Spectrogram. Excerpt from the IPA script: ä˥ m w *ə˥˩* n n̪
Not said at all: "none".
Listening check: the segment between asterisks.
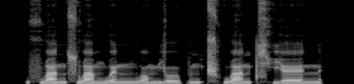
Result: ə˥˩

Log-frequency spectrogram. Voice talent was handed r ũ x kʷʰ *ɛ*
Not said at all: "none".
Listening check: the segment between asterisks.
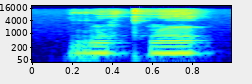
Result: ɛ̃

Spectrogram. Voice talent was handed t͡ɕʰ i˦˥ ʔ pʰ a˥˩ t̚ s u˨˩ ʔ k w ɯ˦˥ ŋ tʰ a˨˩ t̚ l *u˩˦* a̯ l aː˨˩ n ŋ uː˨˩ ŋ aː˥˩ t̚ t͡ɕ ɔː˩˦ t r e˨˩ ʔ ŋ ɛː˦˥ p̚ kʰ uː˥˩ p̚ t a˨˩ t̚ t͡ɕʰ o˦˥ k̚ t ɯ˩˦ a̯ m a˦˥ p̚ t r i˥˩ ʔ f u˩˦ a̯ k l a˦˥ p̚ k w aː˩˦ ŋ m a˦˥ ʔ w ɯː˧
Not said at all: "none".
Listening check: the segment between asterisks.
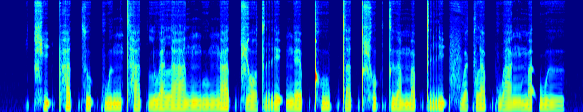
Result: u˨˩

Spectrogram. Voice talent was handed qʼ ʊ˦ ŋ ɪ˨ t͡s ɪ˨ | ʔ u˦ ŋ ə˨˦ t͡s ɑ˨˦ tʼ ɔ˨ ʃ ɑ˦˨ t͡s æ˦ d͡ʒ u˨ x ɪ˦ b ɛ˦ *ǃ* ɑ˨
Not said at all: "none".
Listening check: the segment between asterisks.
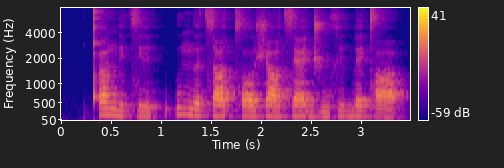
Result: tʼ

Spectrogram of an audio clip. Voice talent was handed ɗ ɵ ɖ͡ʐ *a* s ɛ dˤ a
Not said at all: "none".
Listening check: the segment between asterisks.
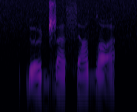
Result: a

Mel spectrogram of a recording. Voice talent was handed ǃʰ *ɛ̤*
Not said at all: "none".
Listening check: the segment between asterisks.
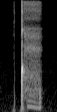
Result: ɛ̤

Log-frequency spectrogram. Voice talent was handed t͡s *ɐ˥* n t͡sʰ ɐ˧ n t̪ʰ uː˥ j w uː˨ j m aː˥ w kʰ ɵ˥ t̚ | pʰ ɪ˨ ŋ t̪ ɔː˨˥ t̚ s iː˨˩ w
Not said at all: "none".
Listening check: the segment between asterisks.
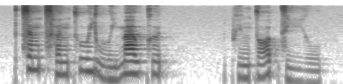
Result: ɐ˥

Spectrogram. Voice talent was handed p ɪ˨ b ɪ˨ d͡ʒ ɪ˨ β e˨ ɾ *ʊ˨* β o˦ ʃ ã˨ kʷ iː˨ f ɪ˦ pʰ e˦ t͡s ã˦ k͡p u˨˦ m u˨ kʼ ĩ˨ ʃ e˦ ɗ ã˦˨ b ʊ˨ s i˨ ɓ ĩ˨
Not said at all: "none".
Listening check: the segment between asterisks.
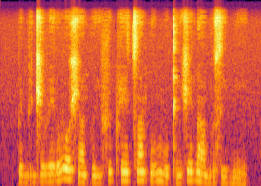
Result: ʊ˦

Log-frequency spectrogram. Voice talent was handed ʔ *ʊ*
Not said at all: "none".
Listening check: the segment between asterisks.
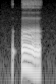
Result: ʊ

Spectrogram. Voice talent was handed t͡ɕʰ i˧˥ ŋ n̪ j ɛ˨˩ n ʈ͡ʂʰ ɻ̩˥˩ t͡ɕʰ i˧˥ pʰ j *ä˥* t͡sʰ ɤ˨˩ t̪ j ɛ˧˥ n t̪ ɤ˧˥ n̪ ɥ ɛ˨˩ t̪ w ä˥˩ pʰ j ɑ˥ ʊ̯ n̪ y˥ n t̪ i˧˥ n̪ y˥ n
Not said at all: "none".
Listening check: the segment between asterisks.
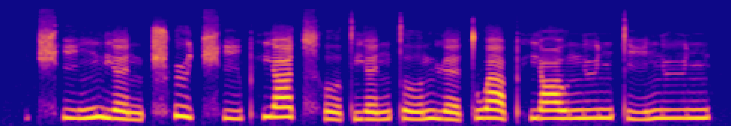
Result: ä˥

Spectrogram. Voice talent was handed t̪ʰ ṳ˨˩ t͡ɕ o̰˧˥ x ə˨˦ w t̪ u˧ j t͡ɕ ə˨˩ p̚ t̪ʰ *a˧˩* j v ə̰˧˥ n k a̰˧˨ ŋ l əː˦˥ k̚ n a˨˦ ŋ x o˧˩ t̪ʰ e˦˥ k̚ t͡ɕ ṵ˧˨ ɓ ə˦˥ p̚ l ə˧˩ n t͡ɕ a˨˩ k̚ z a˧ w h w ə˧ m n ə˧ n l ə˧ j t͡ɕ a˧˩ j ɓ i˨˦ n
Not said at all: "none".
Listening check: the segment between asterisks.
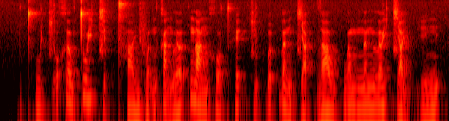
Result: a̤˨˩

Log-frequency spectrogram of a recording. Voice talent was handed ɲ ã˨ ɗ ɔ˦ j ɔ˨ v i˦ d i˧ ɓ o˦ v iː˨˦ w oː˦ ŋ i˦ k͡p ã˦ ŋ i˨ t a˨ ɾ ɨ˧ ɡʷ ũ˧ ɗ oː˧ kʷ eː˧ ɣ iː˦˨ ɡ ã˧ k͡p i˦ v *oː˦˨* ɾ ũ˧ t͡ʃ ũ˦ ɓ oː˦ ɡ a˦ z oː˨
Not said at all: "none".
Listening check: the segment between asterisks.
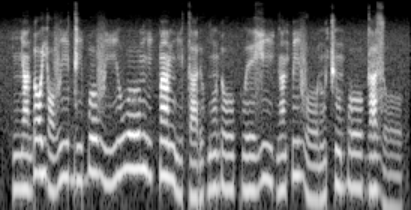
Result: oː˨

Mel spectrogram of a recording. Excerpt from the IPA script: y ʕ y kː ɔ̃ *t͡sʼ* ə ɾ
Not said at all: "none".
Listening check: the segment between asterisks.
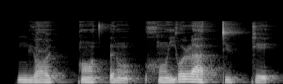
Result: t͡sʼ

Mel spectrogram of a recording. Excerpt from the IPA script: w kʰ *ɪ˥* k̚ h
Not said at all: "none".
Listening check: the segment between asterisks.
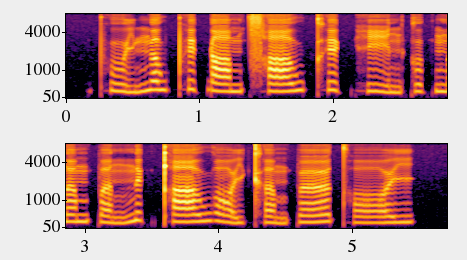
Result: ɪ˨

